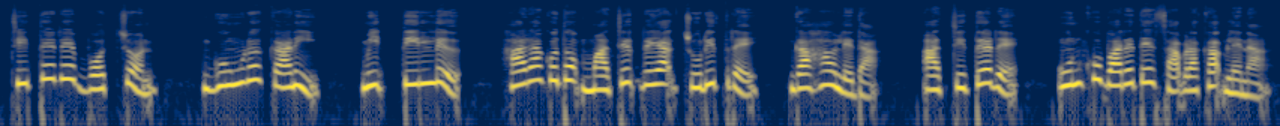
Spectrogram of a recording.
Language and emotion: Santali, neutral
